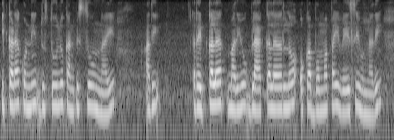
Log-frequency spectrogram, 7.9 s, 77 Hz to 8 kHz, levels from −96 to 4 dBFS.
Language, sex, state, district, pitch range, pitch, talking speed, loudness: Telugu, female, Telangana, Mahabubabad, 220-245 Hz, 230 Hz, 120 wpm, -18 LUFS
